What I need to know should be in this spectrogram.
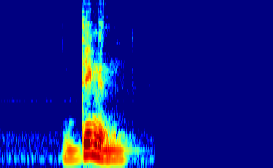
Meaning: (verb) to solicit; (noun) plural of ding
- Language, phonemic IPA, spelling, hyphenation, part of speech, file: Dutch, /ˈdɪŋə(n)/, dingen, din‧gen, verb / noun, Nl-dingen.ogg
